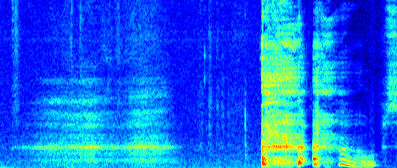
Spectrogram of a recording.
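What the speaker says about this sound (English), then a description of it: "Oops, I just coughed all over my paper." A person coughs sharply a few times up close while working on a small handmade art journal at a craft table, the bursts loud and abrupt after a quiet stretch of faint background hum.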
